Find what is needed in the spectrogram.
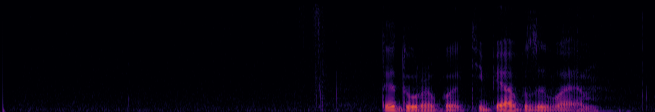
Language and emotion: Russian, neutral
